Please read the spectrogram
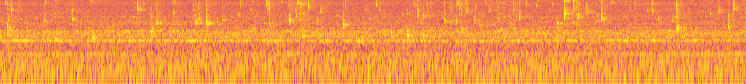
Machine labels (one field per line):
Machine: pump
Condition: normal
